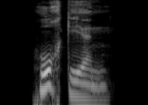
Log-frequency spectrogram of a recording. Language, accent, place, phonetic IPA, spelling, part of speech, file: German, Germany, Berlin, [ˈhoːxˌɡeːən], hochgehen, verb, De-hochgehen.ogg
- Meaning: 1. to go high; to ascend 2. to explode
